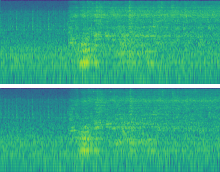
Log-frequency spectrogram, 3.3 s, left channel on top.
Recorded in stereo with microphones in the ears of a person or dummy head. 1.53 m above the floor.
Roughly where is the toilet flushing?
Left.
